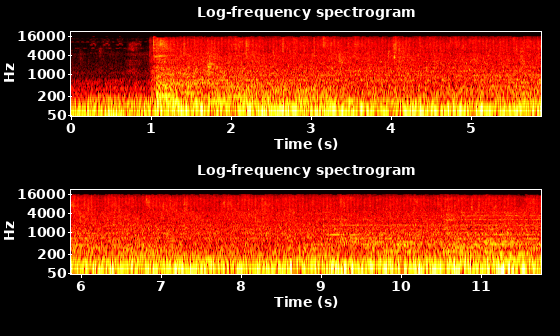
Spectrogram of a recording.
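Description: A small submarine's engine rumbles steadily as it moves through water.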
